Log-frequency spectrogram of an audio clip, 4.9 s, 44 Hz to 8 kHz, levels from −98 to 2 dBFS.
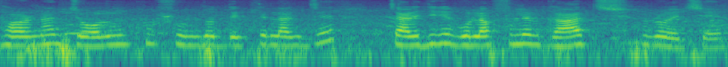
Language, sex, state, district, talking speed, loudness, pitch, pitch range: Bengali, female, West Bengal, North 24 Parganas, 135 wpm, -19 LUFS, 240 Hz, 230-260 Hz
